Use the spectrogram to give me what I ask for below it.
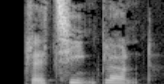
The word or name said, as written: platinblond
